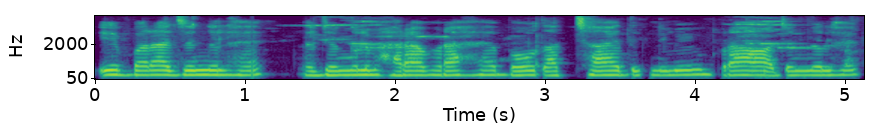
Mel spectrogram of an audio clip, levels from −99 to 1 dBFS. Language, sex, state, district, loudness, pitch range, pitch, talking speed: Hindi, female, Bihar, Kishanganj, -18 LUFS, 200-215 Hz, 205 Hz, 185 wpm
